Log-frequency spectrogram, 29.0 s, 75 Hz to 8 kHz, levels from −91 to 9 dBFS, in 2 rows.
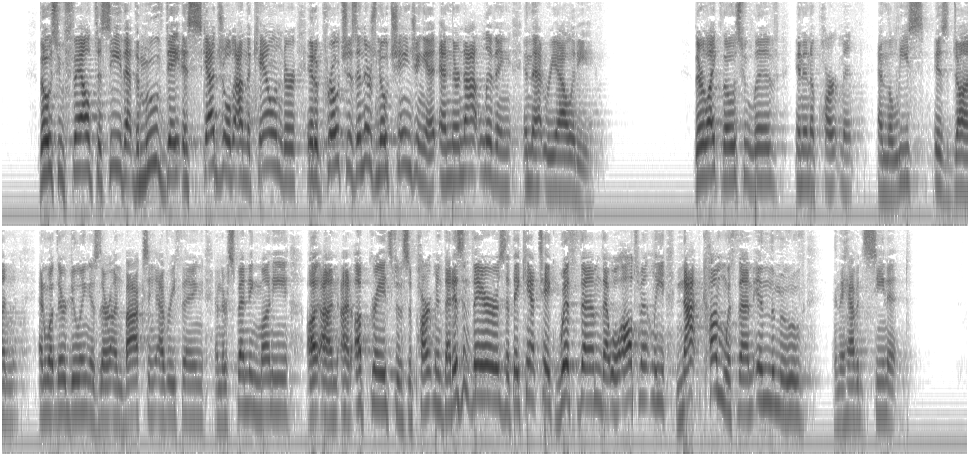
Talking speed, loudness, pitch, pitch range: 170 wpm, -22 LUFS, 185 Hz, 165-220 Hz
